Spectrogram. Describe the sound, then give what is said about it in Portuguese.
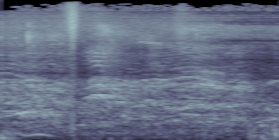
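A crowd of children cheers and shouts at Arena Samol during a community event, with pompoms in hand, making a steady, dense roar of high voices throughout. “A Arena Samol tá animada, hein? Vieram todos preparados, pompom e tudo.”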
